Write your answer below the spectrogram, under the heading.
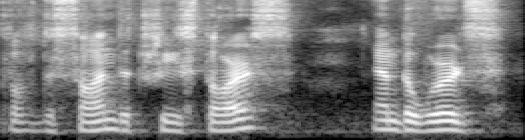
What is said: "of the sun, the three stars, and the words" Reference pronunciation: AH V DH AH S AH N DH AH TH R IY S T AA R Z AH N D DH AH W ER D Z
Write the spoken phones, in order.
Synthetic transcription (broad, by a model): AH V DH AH S AH N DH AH T R IY S T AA R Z AH N D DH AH W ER D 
